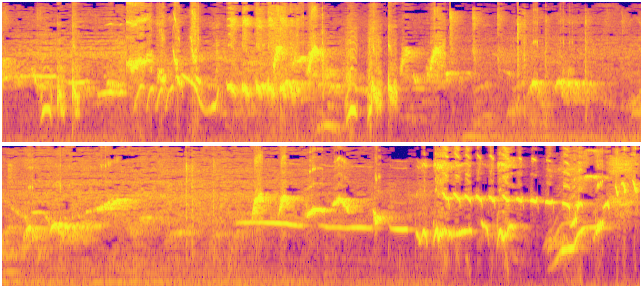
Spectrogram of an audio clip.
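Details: A Medan and a Borneo white-rumped shama duel in song. Harsh squawks and chatter mix with clear rising whistles, with a faint low hum in the background.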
